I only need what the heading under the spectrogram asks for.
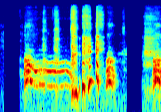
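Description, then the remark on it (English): A female dog lets out a drawn-out whining yowl, then a quick burst of several sharp, loud barks, and after a short pause one more bark. “I'm just used to barking all the time.”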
